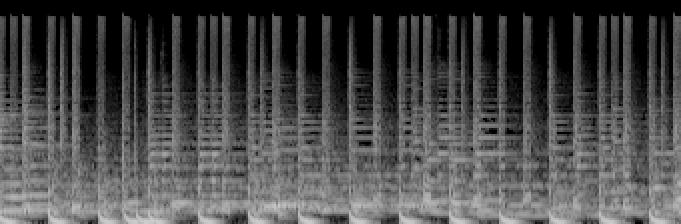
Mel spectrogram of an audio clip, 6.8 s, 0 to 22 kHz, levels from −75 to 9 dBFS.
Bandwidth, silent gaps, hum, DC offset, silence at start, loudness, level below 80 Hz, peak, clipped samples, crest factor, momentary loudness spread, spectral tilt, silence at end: 17 kHz; none; none; under 0.1%; 0 s; -17 LUFS; -18 dBFS; 0 dBFS; under 0.1%; 14 dB; 3 LU; -5.5 dB/octave; 0 s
